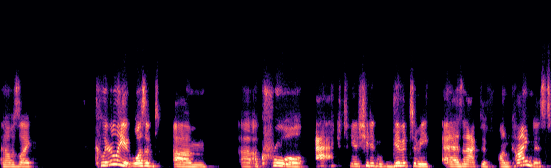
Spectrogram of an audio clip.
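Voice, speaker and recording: A woman with a Newfoundland accent, at a fairly high pitch with ordinary pitch variation. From Newfoundland, Canada. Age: 20s. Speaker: musician and linguist, person who stutters. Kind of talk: podcast interview. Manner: stutter.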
